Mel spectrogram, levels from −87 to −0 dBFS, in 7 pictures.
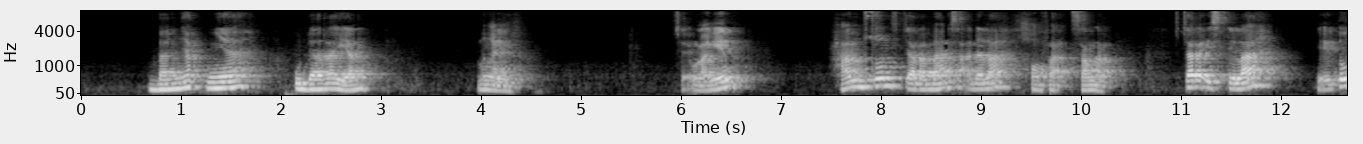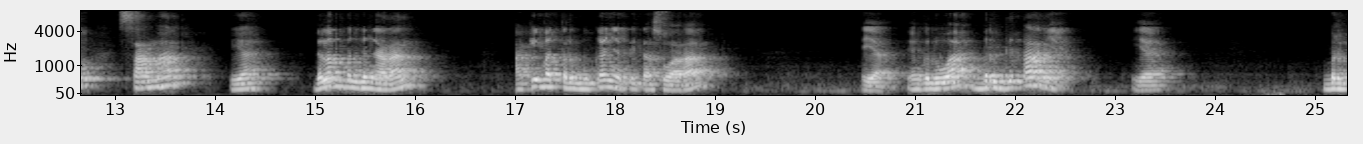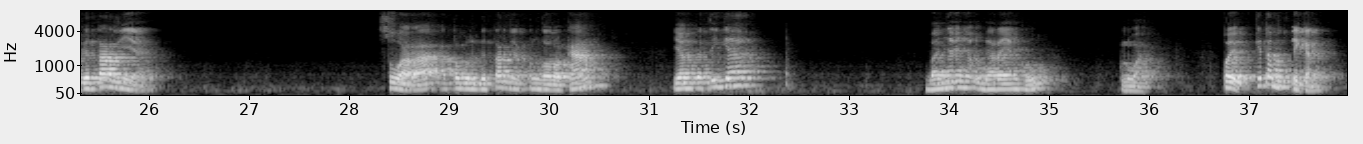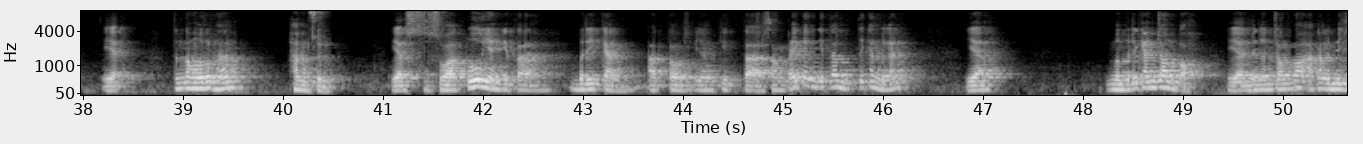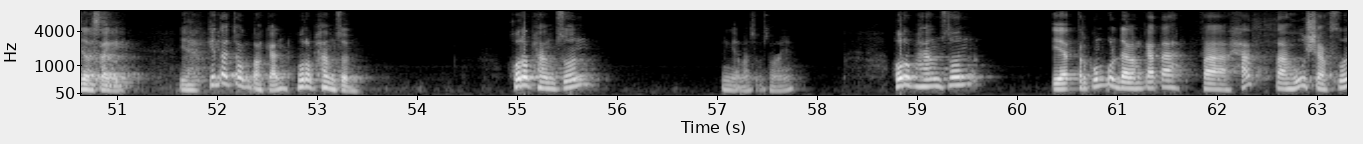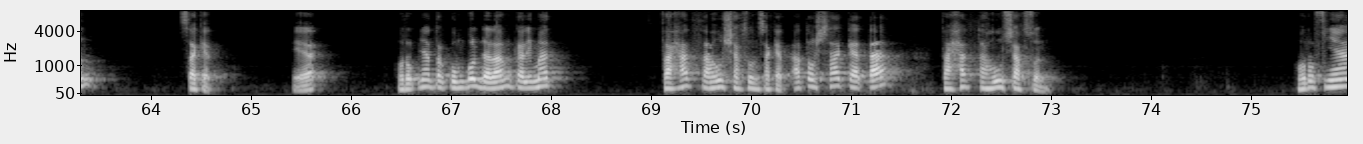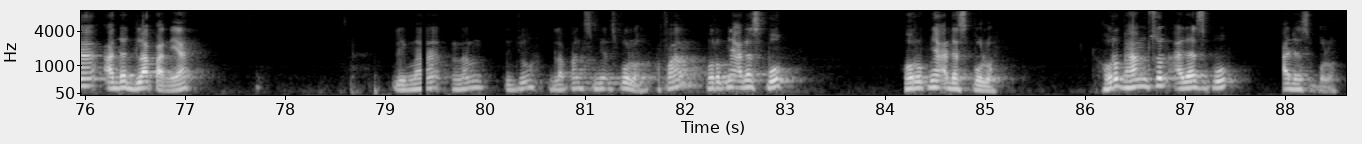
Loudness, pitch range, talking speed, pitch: -19 LUFS, 125-190 Hz, 85 wpm, 155 Hz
